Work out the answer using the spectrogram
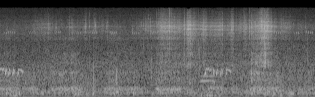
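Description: A bird calls twice, about four seconds apart, each call a short quick run of four or five notes. Rustling in dry grass comes between about three and five and a half seconds in.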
